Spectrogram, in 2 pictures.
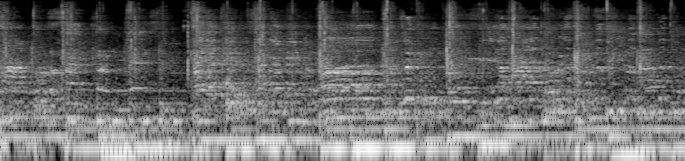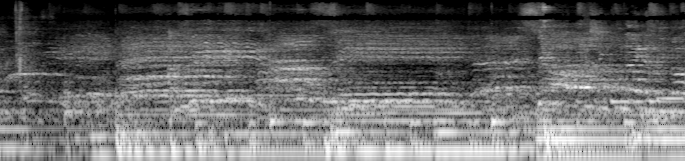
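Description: Choir and congregation singing a gospel-style praise song, with the crowd clapping on the beat about twice a second. About nine seconds in the clapping stops and the singing carries on.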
